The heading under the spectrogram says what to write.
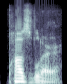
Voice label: "puzzler", American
